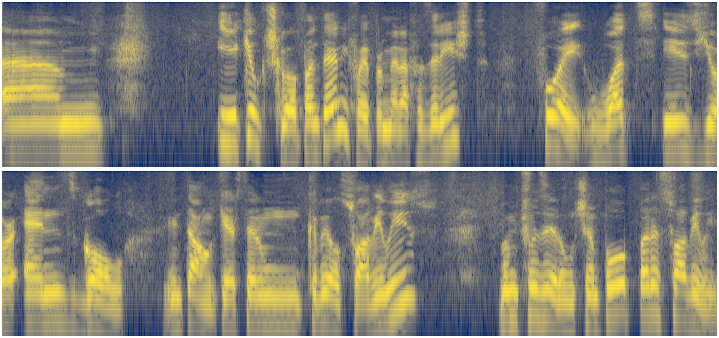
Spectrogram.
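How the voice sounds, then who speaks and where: A man with a high voice speaks at a moderate pace. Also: ordinary pitch variation. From Portugal. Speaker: head of marketing. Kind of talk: casual interview chat. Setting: outdoors, walking in Madrid. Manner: hesitant, many fillers.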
